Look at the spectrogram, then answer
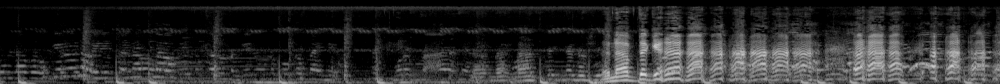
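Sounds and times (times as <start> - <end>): crickets chirping: 0.0 - 10.0
faint voices: 0.0 - 10.0.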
